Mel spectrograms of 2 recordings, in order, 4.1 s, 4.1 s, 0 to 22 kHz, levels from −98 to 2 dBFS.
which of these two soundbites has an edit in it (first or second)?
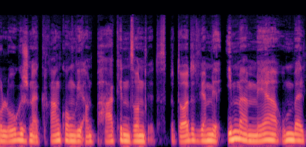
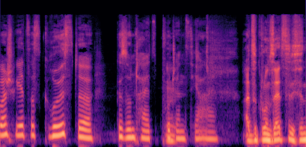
first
